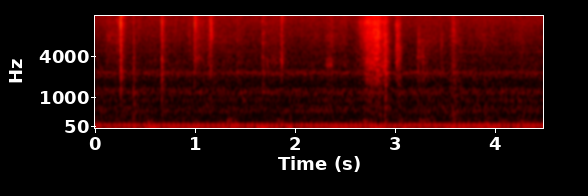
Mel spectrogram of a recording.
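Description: Very faint handling sounds of a trading card being put into a clear rigid plastic holder: a few light plastic clicks and one short sliding rustle a little before three seconds in, over a low steady electrical hum.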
